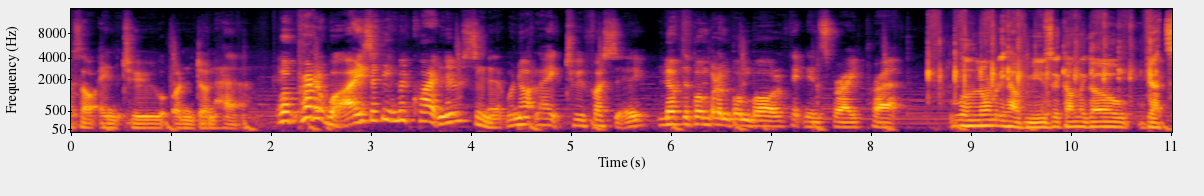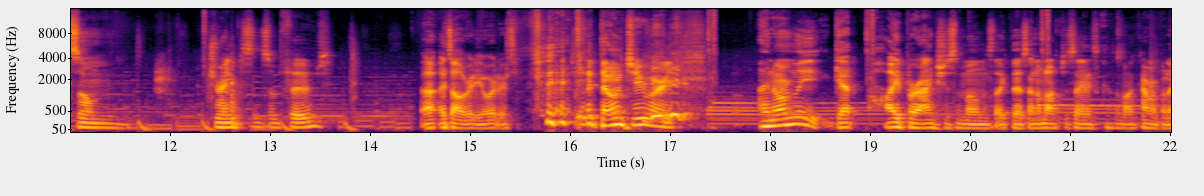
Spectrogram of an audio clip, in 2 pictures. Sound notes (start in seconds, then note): 8.5 bottle clicks; 15.6 laughs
